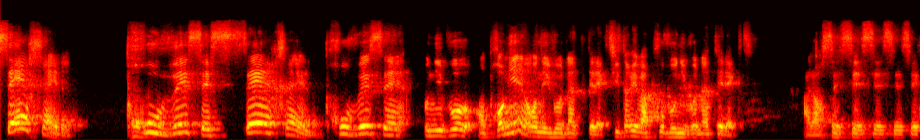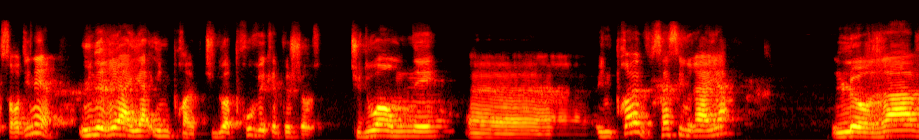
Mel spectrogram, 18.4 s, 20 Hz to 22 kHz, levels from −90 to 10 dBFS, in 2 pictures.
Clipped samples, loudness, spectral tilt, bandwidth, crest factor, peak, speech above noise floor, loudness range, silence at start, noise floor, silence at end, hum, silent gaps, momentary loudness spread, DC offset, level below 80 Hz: under 0.1%; -23 LUFS; -3 dB/octave; 12 kHz; 20 dB; -4 dBFS; 53 dB; 5 LU; 0 s; -75 dBFS; 0 s; none; none; 13 LU; under 0.1%; -78 dBFS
